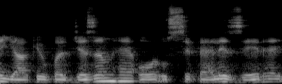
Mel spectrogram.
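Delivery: ordinary delivery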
